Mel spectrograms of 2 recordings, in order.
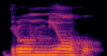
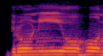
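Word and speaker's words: द्रोण्योः: Since the ikara itself is converted into yakara, the nakara is spelt only half. Dronyoho. Droniyoho no. Dronyoho. Okay?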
